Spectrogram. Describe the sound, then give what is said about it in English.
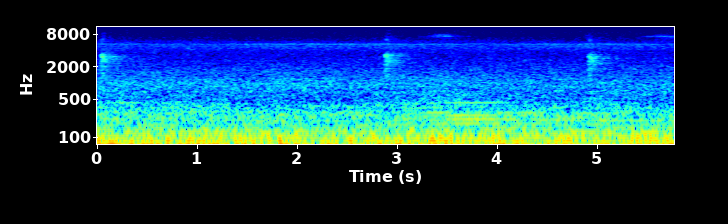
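A few faint, thin, high-pitched ringing calls from a couple of cedar waxwings in an open, high-canopy forest of mostly maples, spaced a couple of seconds apart, barely rising above a steady wash of outdoor background noise. “You can probably hear a couple cedar waxwings.”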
